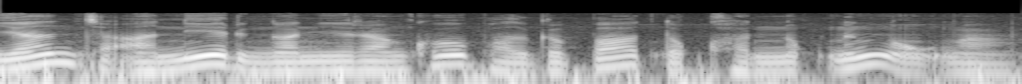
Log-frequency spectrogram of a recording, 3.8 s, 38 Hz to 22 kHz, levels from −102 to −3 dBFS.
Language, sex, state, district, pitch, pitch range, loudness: Garo, male, Meghalaya, West Garo Hills, 105 Hz, 100-135 Hz, -18 LUFS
